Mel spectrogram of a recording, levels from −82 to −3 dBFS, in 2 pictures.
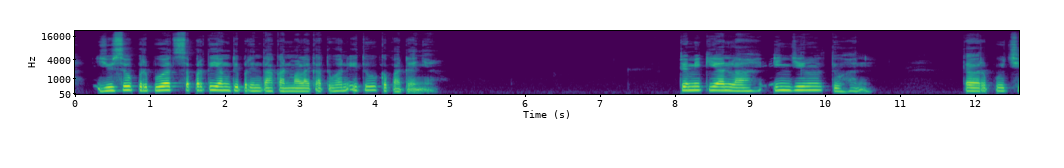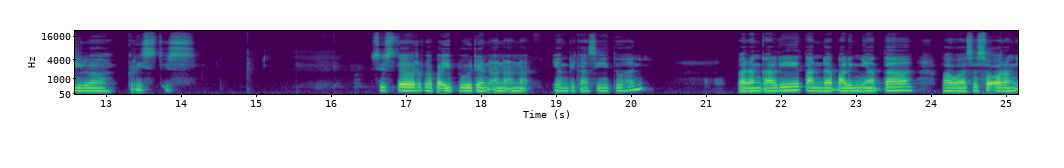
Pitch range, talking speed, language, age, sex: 160-185 Hz, 65 wpm, Indonesian, 30-49, female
